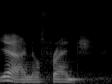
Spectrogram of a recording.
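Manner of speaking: plain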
